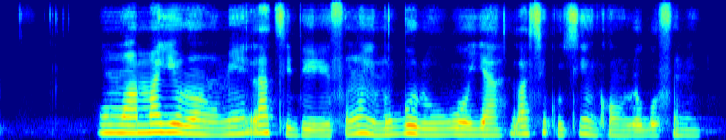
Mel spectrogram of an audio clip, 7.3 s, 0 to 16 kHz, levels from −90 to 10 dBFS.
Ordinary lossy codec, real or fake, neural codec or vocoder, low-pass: none; fake; codec, 32 kHz, 1.9 kbps, SNAC; 14.4 kHz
